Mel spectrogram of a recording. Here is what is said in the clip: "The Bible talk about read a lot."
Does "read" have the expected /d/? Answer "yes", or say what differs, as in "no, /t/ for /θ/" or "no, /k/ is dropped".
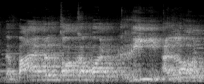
no, /d/ is dropped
